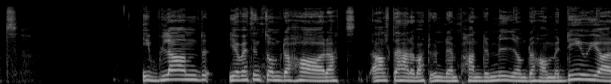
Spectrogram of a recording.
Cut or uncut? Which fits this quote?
uncut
